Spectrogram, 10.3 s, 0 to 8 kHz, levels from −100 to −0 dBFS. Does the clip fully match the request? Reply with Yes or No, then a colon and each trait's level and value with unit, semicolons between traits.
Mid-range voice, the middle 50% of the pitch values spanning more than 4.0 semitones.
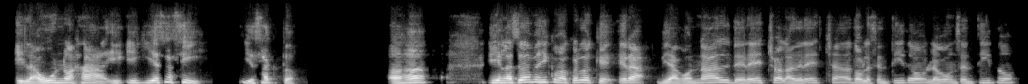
No: medium, 175 Hz; average, 3.4 semitones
